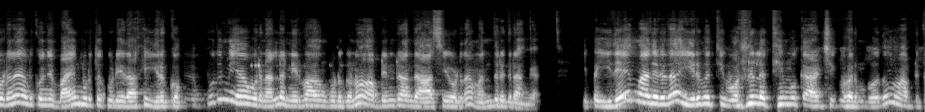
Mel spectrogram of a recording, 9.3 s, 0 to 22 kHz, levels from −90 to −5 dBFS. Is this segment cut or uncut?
cut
